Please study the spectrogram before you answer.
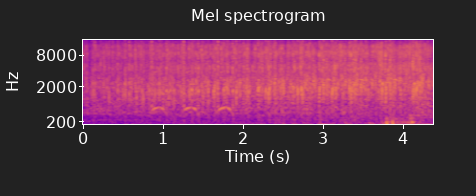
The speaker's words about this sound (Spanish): Aplausos.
